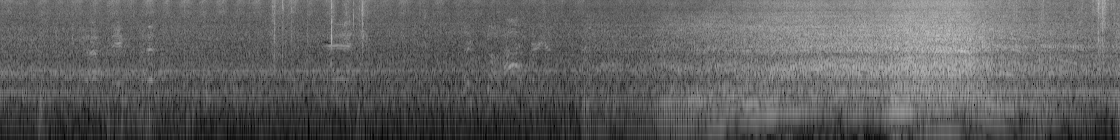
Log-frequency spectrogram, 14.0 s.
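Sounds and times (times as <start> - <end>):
vehicle engine revving under load: 6.8 - 14.0.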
